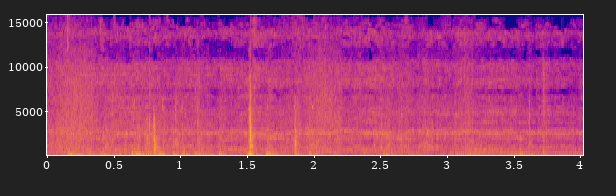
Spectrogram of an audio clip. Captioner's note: rattling continues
